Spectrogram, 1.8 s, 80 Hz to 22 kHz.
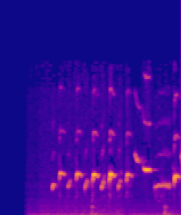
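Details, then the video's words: European goldfinch singing the clean 'jilguero limpio' song style, from a 2019 recording: brief silence, then quick high twittering notes, short rising and falling chirps and a drawn-out whistle, with a faint low hum beneath. "CD jilguero limpio 2019"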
